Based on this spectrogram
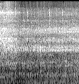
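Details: Honda Dio two-stroke scooter after cleaning oil flooding from a leaking oil pump and fitting a DIY gravity-feed fuel tank: even buzzing idle, steady, no misses or stumbles; runs cleanly.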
